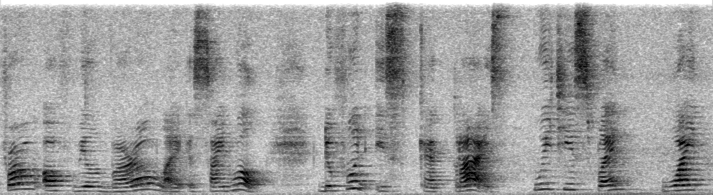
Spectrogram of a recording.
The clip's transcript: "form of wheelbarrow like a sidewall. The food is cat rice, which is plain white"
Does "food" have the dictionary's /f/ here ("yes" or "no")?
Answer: yes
